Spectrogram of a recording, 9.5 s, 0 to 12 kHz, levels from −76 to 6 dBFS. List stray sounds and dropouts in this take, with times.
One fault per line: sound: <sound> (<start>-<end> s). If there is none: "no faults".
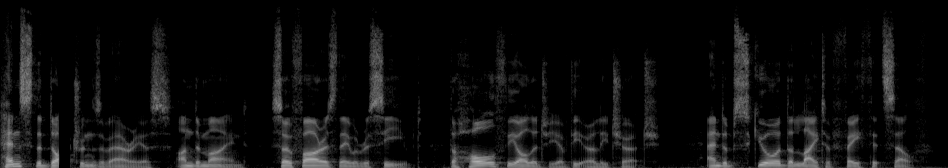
sound: dropout (0.6-0.7 s)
